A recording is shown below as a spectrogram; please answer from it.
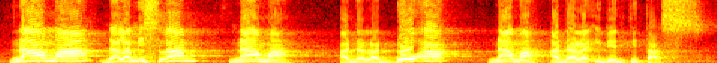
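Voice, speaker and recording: A man preaching a humorous sermon, animated and joking, acting out little dialogues. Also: high voice, takes it slowly. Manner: animated, jokes and acts out dialogue.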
